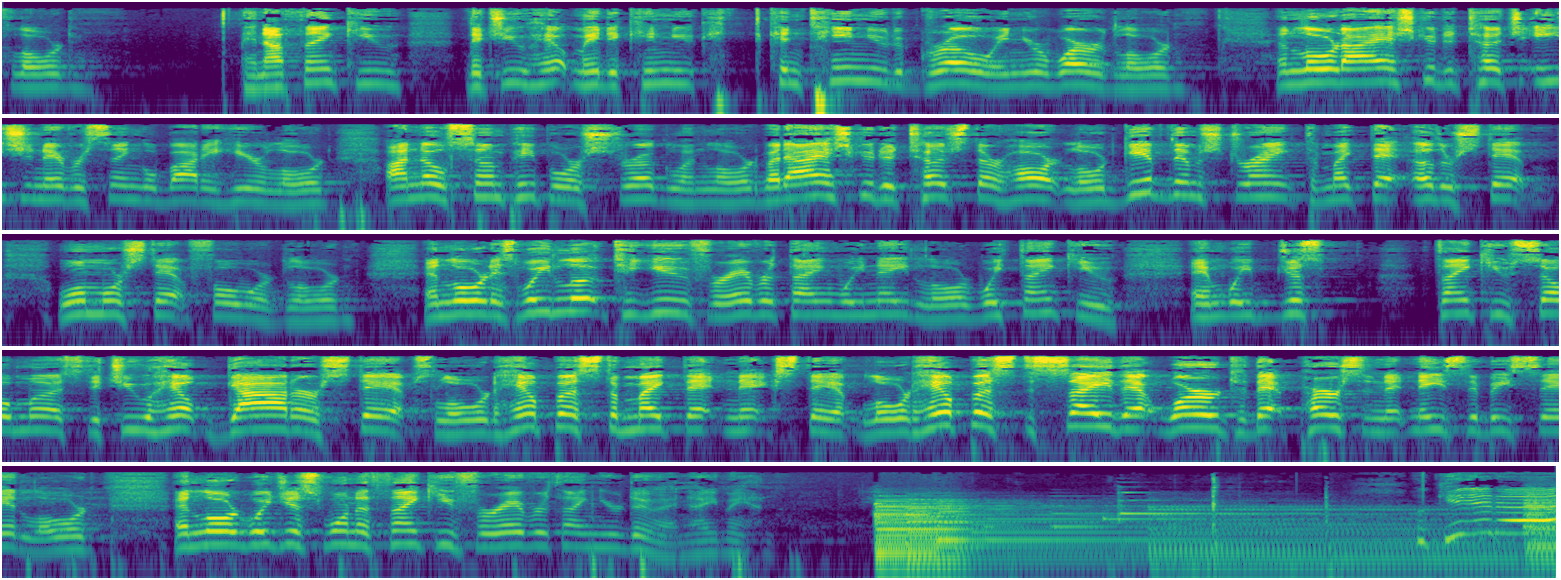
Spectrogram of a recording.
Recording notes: preaching at Family Worship Center in Athens Tennessee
